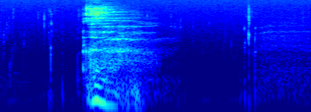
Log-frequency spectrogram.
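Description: Drinking sounds: a few soft clicks and slurps, then a single breathy, satisfied exhale, followed by faint clicks near the end. No one speaks.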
